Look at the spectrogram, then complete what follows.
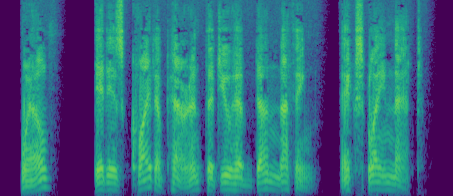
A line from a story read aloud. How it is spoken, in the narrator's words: The leader said sharply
